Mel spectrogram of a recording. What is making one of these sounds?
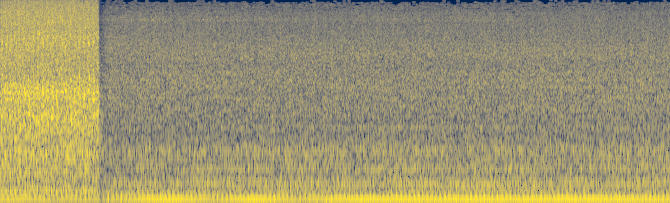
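A small plane's engine drones, muffled, from inside the cabin.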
